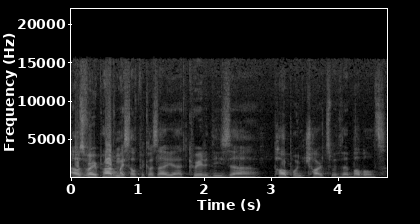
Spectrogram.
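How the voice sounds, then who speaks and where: A man speaks fairly quickly with an Israeli accent. His fairly low pitch shows ordinary variation. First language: Hebrew. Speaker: opinion researcher. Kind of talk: panel presentation.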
